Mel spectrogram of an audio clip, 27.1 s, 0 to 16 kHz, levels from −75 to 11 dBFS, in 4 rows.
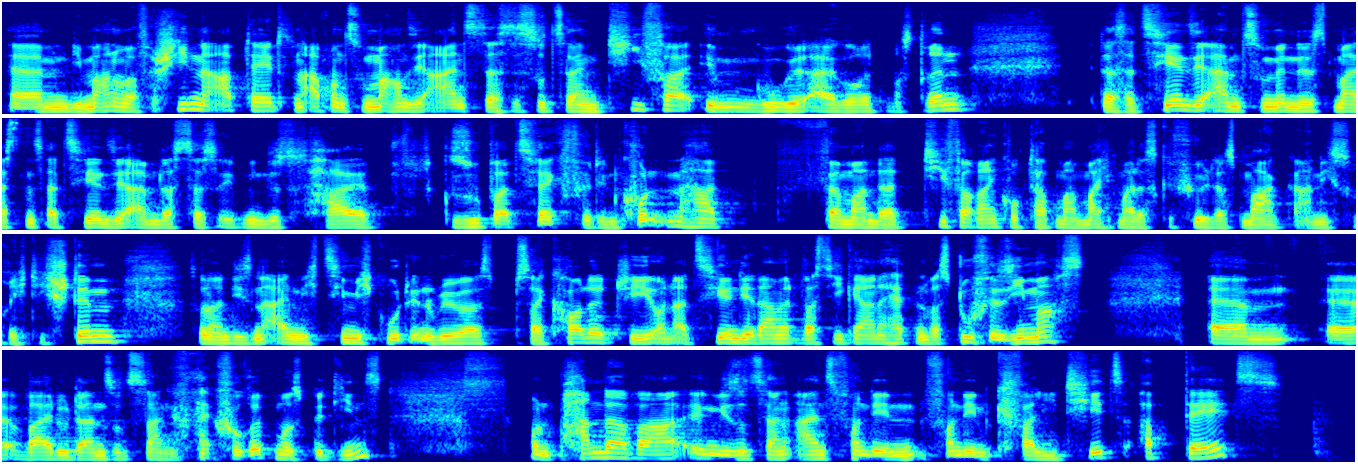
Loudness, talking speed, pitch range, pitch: -22 LUFS, 215 wpm, 115-130 Hz, 120 Hz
